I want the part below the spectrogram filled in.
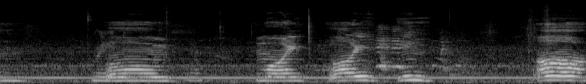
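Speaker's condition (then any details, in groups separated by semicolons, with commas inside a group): Cerebral palsy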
